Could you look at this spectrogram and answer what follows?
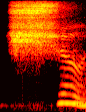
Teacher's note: हाँ जी, श साउंड, ये वॉइसलेस है, पैलेटो एलोवेलर है, हार्ड पैलेट और टीथ रिच का इस्तेमाल हो रहा है इसमें।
